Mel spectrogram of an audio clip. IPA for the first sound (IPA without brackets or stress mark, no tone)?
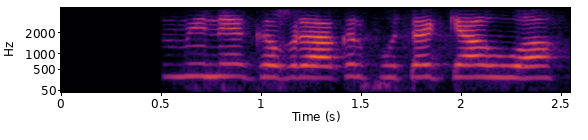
m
